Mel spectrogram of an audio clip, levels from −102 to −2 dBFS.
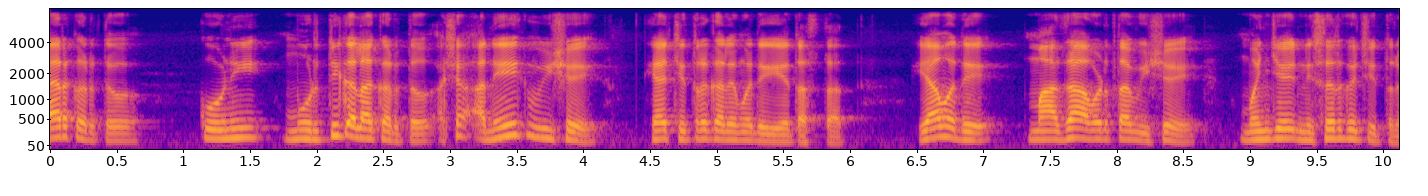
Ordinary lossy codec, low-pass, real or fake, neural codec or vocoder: none; 7.2 kHz; real; none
